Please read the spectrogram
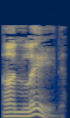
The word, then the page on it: unlade: British English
